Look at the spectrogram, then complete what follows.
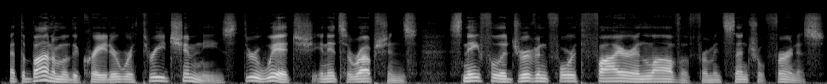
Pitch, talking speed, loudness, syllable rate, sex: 125 Hz, 180 wpm, -18 LUFS, 4.8 syllables/s, male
